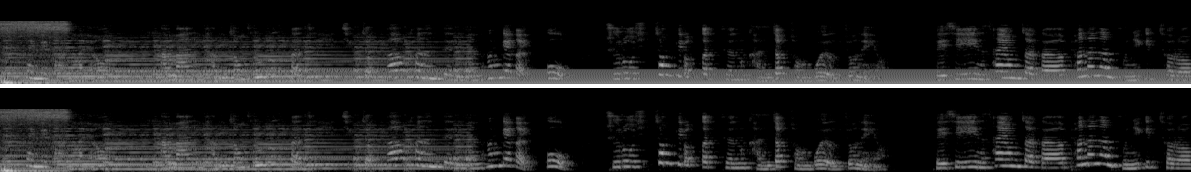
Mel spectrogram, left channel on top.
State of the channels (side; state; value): left; noise; hum, 3 dB below the sound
